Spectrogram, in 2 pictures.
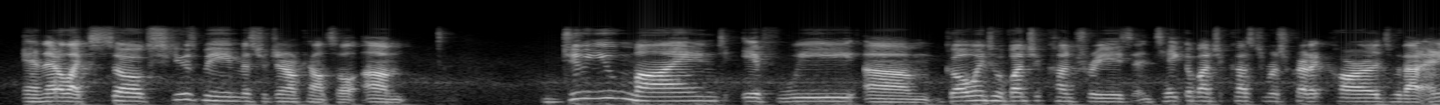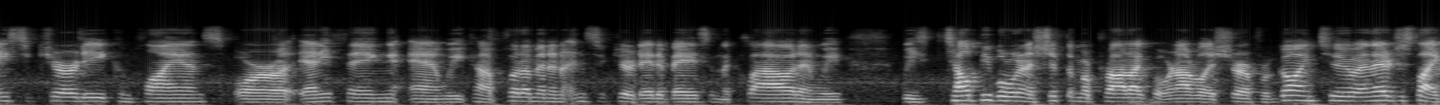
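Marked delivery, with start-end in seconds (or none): none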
